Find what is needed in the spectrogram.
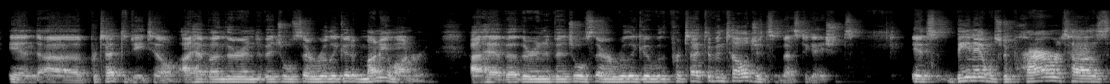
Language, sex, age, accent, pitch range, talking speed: English, male, 40-59, American, 115-130 Hz, 175 wpm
